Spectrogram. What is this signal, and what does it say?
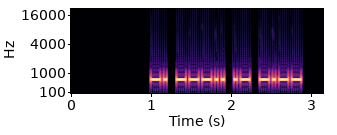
Morse code, heard as a keyed tone, about 31 wpm, 700 Hz. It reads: N8AY
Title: USA Call Signs - 4 Characters - Repeated 3x - 30wpm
